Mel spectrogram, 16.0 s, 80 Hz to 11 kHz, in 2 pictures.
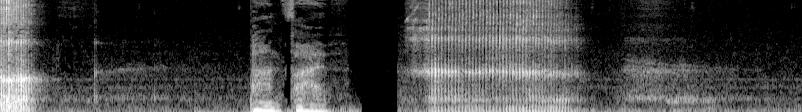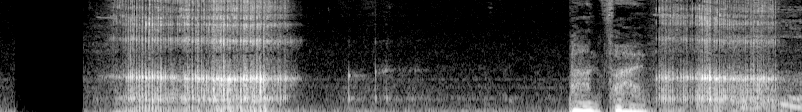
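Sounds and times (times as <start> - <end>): person snoring: 0.0 - 1.0, 4.0 - 7.2, 9.0 - 11.1, 14.5 - 16.0.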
